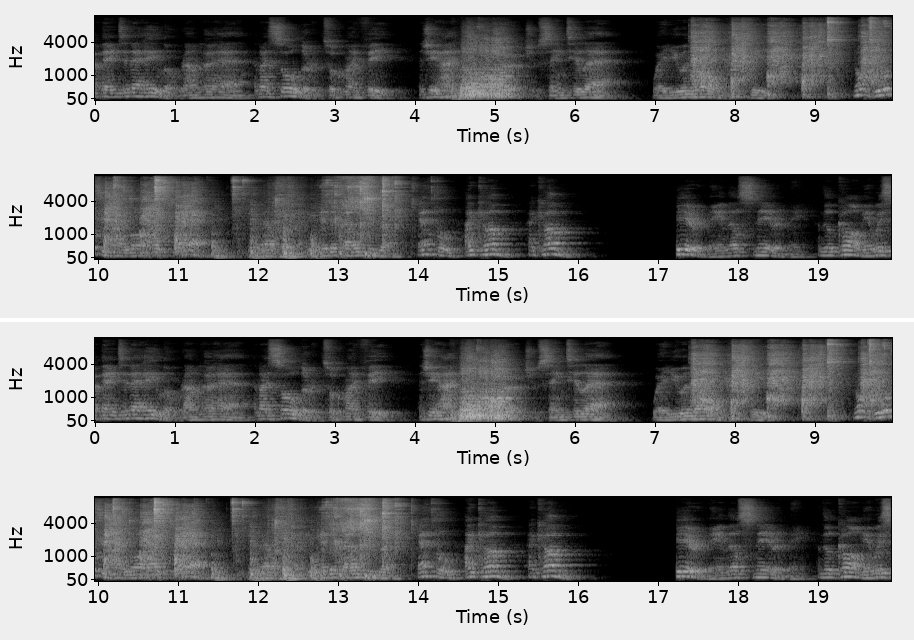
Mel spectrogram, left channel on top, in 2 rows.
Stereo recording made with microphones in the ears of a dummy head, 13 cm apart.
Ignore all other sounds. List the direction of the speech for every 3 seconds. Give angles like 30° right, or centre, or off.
30° right, 30° right, 20° right, 20° left, 10° right, 30° right, 30° right.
